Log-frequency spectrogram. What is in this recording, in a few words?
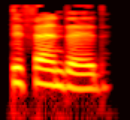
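"defended", British English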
